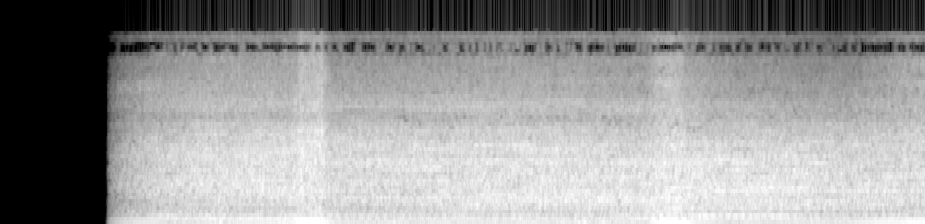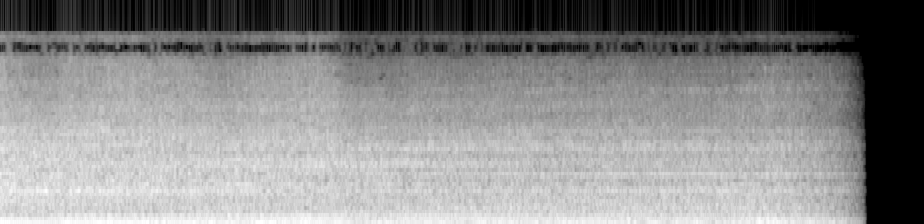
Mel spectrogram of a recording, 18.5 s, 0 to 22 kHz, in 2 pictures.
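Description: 1948 David Brown Cropmaster tractor's four-cylinder TVO engine running as the tractor drives off, starting about a second in. The engine note shifts twice in the first seven seconds, and the sound grows duller in the second half as it moves away.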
